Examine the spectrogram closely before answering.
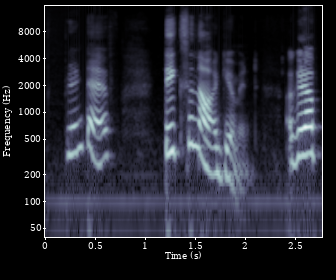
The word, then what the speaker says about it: printf: यू can call it printf, simple उसका pronunciation है वो ये है. printf takes an argument.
